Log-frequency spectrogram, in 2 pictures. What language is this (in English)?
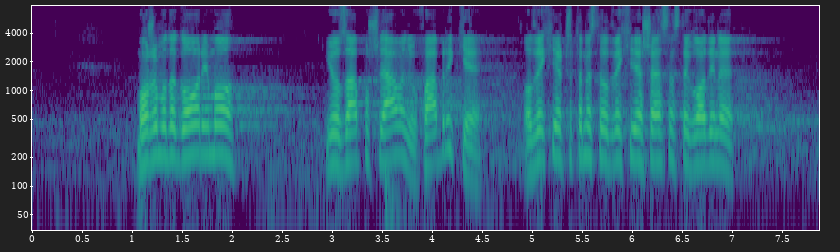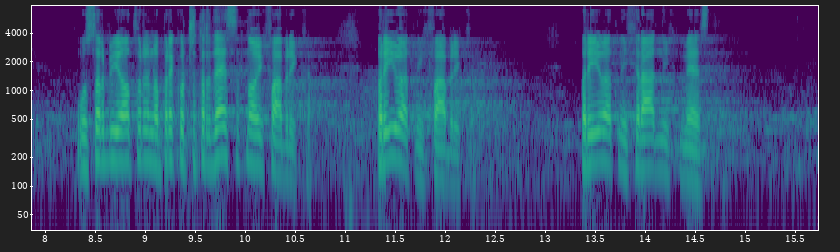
Serbian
